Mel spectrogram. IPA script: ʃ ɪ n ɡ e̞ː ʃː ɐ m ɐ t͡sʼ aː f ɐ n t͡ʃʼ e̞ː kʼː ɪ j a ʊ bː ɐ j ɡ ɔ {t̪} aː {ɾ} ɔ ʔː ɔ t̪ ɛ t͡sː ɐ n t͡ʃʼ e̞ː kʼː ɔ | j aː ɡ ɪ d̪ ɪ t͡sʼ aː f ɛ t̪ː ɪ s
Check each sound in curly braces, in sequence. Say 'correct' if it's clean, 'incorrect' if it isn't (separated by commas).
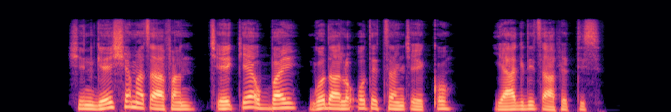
incorrect, incorrect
